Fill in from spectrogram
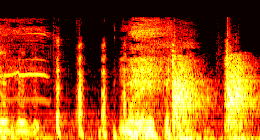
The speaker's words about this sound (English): That's a gavel, by the way.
